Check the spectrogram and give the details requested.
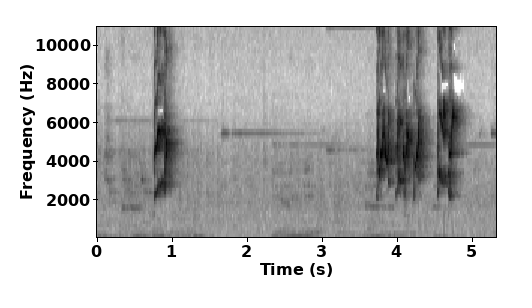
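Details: Noisy lovebird chatter meant to attract other lovebirds: one sharp high squawk, a pause with low murmuring voices behind, then a fast cluster of four harsh shrieks.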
